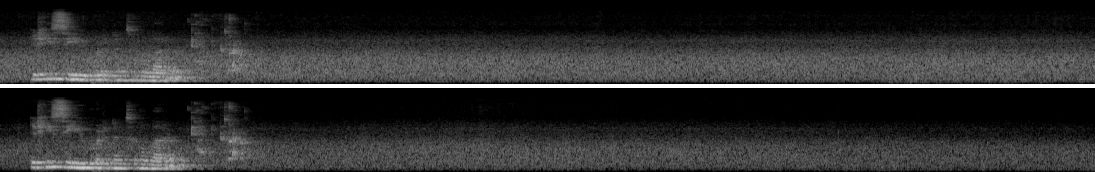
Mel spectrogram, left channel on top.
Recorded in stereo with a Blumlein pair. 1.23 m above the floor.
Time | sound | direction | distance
0.3 | a woman speaking | 25° right | 2 m
1.9 | dripping | 15° right | 1.1 m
